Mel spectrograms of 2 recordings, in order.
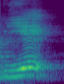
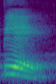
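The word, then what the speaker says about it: bie: ce nah ya terus b i e bukan dibacanya by tapi pye b-nya jadi P Te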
